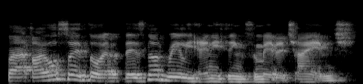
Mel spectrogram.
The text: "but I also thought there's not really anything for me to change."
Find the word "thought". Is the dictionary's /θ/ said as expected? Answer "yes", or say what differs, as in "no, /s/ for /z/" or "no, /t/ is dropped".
yes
